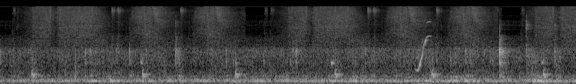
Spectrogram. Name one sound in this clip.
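A fire crackles softly inside a stove.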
